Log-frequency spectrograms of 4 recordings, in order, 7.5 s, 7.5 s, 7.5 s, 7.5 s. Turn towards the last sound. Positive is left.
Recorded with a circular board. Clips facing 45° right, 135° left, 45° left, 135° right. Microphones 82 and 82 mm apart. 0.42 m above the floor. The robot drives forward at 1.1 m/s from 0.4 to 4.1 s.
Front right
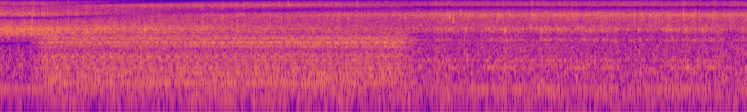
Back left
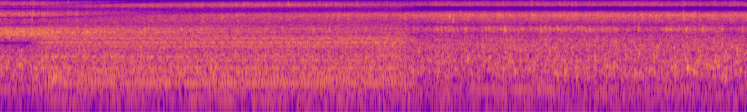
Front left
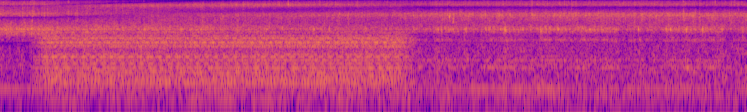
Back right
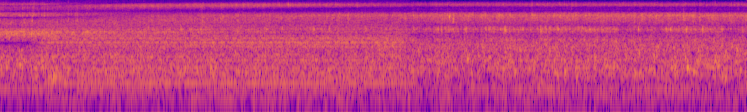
turn(degrees=-175)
